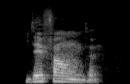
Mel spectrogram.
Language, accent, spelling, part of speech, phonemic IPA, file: French, Canada, défende, verb, /de.fɑ̃d/, LL-Q150 (fra)-défende.wav
- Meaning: first/third-person singular present subjunctive of défendre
